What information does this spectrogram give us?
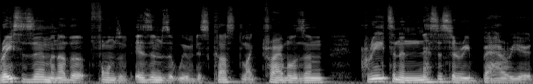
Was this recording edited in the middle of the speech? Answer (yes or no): no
